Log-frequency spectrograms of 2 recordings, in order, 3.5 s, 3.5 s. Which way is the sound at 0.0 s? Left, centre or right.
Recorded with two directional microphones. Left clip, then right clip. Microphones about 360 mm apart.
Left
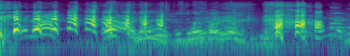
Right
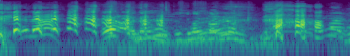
Centre.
